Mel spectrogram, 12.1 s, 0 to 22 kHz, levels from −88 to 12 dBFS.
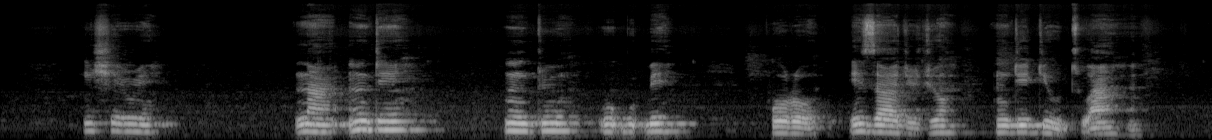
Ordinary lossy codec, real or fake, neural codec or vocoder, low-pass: none; real; none; 19.8 kHz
